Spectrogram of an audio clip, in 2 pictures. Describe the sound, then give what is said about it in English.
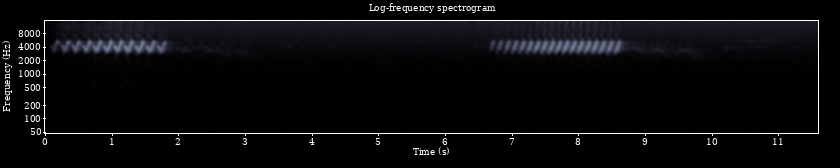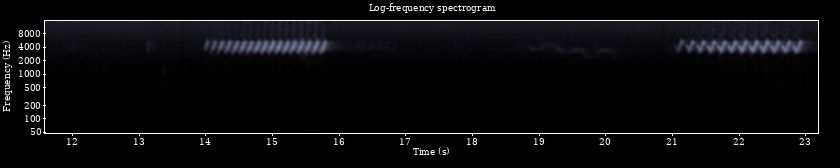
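A pine warbler sings its musical trill four times, each a bright, even burst of rapid, loosely strung notes lasting about two seconds, separated by long pauses of near silence. The bird sounds clear. “Our final species is the pine warbler. He also has a musical trill.”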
